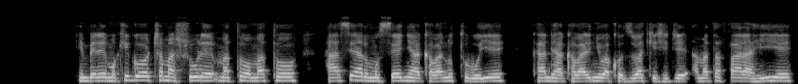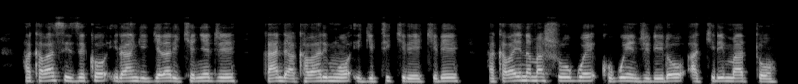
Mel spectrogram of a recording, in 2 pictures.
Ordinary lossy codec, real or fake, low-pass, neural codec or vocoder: Opus, 16 kbps; real; 7.2 kHz; none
